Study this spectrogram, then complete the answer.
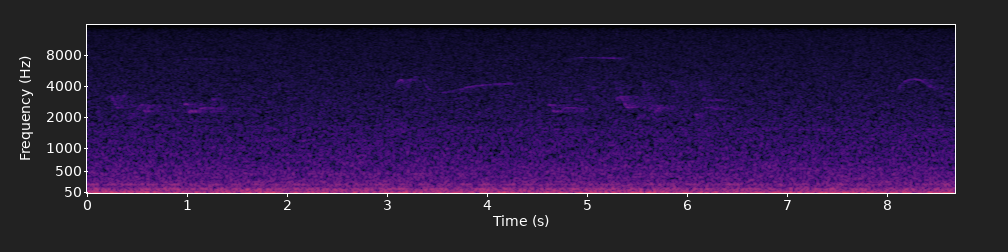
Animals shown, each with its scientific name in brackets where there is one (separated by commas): Eastern Wood-Pewee (Contopus virens), Cedar Waxwing (Bombycilla cedrorum), American Robin (Turdus migratorius)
